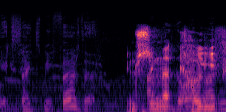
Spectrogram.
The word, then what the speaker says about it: Khalif: me further interesting that Khalif is pronounced more like with an H sound like Khalif lead the way I'm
